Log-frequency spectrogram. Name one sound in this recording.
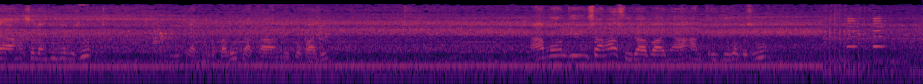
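An excavator engine rumbles steadily nearby.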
